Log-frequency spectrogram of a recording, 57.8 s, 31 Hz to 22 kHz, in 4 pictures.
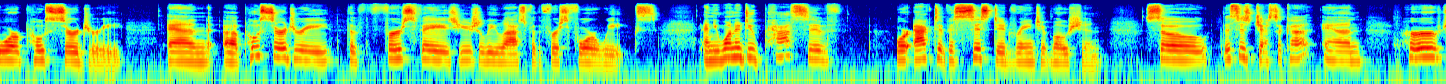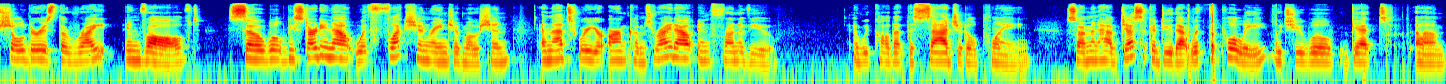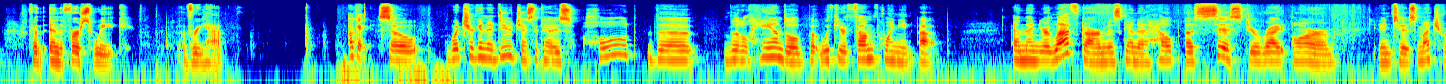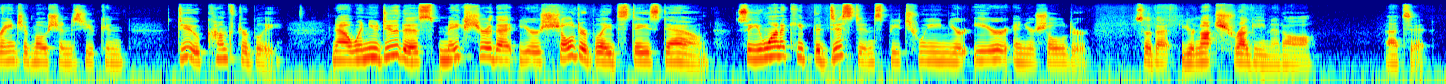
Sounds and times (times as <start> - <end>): Speech: 0.0 - 8.4, 9.0 - 22.3, 22.9 - 31.2, 32.4 - 38.4, 39.0 - 56.6, 57.2 - 57.7.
